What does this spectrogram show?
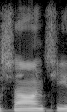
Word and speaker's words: Shang-Chi: And I'm saying Shang-Chi, that's the way the main actor says it. I guess that's how to say it.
